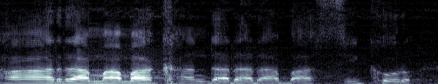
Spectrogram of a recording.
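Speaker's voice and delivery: rhythmic syllables of tongues; praying in tongues. Shown as a demonstration. Preacher demonstrating praying in the Spirit, flowing syllables. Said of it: "and you just".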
